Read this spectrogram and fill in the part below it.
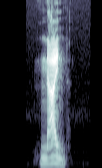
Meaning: no
- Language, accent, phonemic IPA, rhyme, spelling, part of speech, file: German, Germany, /naɪ̯n/, -aɪ̯n, nein, interjection, De-nein.ogg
